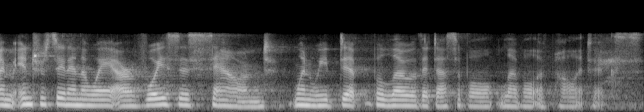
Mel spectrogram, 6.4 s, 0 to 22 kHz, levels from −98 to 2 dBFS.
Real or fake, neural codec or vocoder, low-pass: real; none; 7.2 kHz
